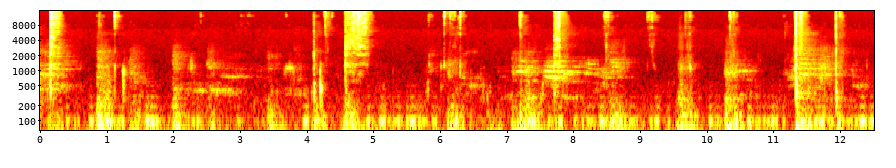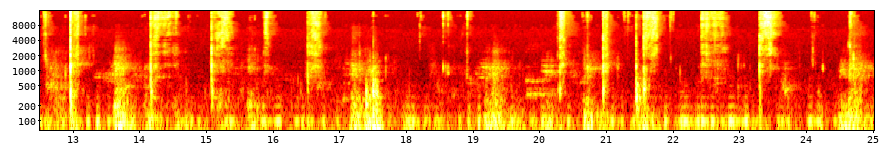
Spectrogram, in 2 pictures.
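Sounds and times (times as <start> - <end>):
person chewing and smacking: 8.5 - 9.9, 21.1 - 24.9.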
